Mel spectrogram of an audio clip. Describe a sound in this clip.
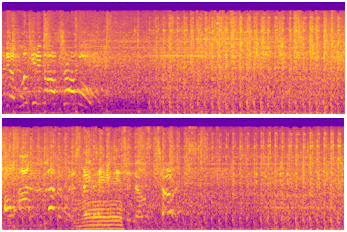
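A helicopter's engine and rotor drone with a steady low rumble.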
